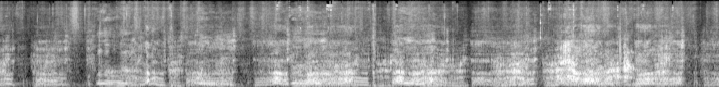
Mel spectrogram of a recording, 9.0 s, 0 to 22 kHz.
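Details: Play fight on April 1, 2019 between Linus, an American Pit Bull Terrier, and Buddy, a blue Belgian Malinois cross; continuous snarling growls rise and fall over nine seconds, broken by brief pauses and scuffling noise.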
